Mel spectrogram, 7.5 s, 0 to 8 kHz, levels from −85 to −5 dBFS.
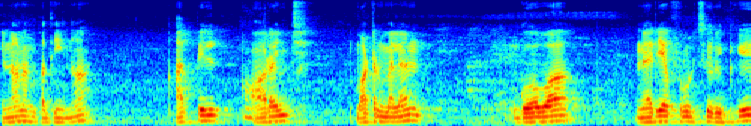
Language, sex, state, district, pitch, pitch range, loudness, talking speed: Tamil, male, Tamil Nadu, Namakkal, 110 Hz, 100-125 Hz, -19 LUFS, 70 wpm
